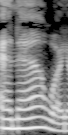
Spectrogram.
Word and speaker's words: hour: And in hour, you don't really pronounce the H.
